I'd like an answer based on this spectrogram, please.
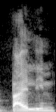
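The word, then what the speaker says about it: ptyalin: याद रखना है, इसको टाइलिन कहते हैं। टाइलिन की स्पेलिंग पी से स्टार्ट होती है ना, PTYLIN, है ना।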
